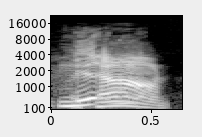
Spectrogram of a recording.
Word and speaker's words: Newtown: It's not Newton. – Worcester. – Newton. – Quincy. – Newton. – Newtown.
